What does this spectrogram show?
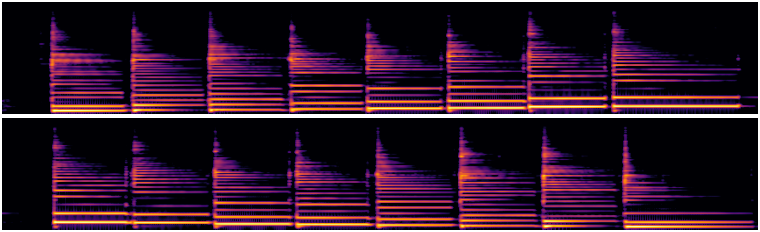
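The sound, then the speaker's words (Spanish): A D-sharp harmonic minor scale in steady, evenly spaced tones, eight notes climbing and then eight descending after a short pause, with a bright, buzzy, electronic timbre and no voices. “La escala de re sostenido en manera armónica es así.”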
